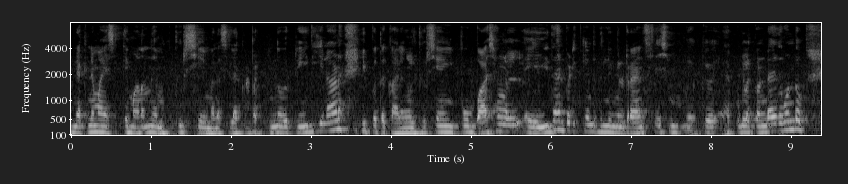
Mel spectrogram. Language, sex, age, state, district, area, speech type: Malayalam, male, 18-30, Kerala, Kozhikode, rural, spontaneous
